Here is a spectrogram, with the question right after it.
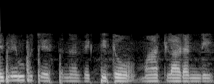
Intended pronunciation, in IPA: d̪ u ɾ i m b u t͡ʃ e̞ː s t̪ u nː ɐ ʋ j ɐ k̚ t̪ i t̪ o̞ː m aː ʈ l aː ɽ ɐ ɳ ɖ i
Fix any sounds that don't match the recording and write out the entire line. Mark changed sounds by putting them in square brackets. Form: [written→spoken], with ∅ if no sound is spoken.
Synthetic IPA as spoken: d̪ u ɾ i m [b→p] u t͡ʃ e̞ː s t̪ u nː ɐ ʋ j ɐ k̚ t̪ i t̪ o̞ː m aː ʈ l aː ɽ ɐ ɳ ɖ i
